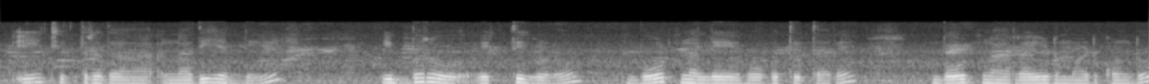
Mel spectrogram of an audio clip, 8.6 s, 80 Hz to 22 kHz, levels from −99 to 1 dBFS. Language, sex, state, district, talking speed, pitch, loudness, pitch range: Kannada, female, Karnataka, Dakshina Kannada, 70 wpm, 145 Hz, -16 LUFS, 140-165 Hz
